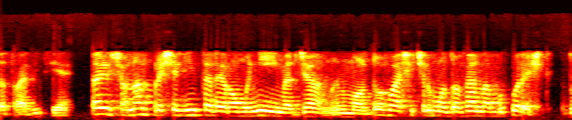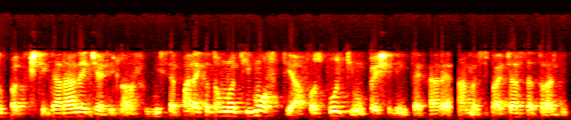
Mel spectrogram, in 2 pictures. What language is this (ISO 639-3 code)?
ron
